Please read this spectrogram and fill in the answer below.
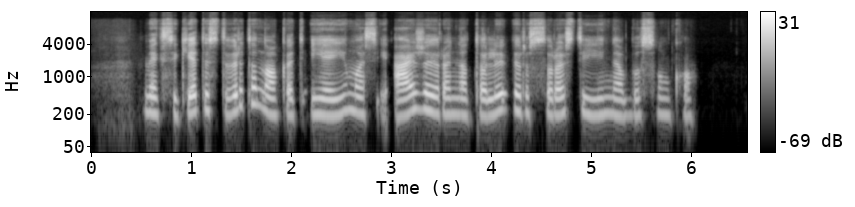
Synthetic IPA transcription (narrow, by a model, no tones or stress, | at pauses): mʲɛksʲɪkʲiɛt̪ʲɪst̪ʲʋʲɪɾʲt̪ʲɪnoːkɐt̪iːɛjɪmɐsḭːʔɑˑɪʒɐiːɾɐnʲɛt̪oːlʲɪʔɪɾsʊɾɐsʲt̪ʲɪjiːnʲɛbʊsʊŋkʰʊ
